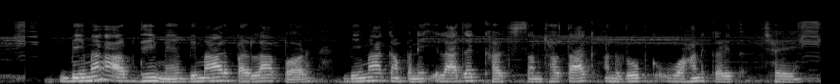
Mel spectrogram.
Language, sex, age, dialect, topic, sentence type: Maithili, male, 31-35, Southern/Standard, banking, statement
